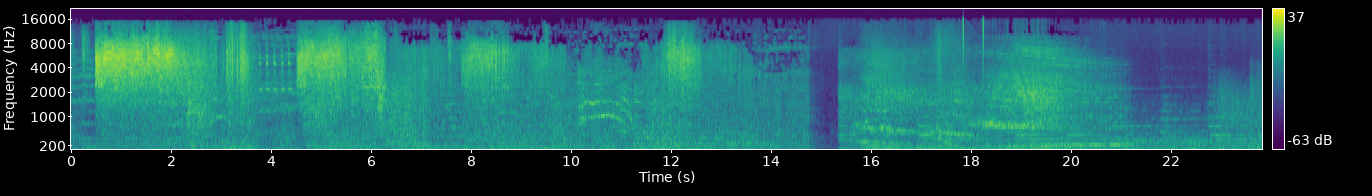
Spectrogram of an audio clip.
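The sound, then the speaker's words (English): Sci-fi phasers fire on a target, with booming, crashing blasts in a dense, loud, unbroken barrage. The sound drops out briefly past the midpoint, then returns even harder. “Lock phasers on target. Locking phasers on target. They're locking phasers.”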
